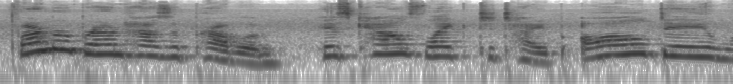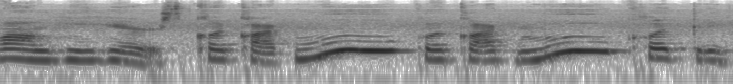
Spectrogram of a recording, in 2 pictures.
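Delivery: lively storybook read-aloud, rhythmic and bouncy; reading to children. Acted. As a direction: read it like story time for little kids. Reads picture book aloud.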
